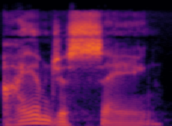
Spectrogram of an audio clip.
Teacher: we drop that T. We do not pronounce it. So just sounds like just, right? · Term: silent T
